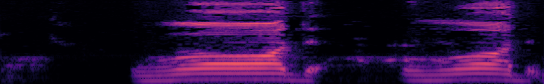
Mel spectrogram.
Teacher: উচ্চারণের সময় জিহ্বার কিনারার শুরু থেকে শেষ পর্যন্ত আওয়াজ লম্বা হয়। ওয়াদ, ওয়াদ জিহ্বার কিনারা মানে হলো যে গোড়ার যে 2 পার্শ্ব আছে। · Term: ইস্তিতালাত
